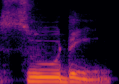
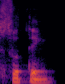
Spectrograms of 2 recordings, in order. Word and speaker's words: soothing: It's supposed to be soothing. Yeah, it's not shooting. So you try to pronounce as, because there's a S-O-O over there, so you drag a bit over there. Soothing.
